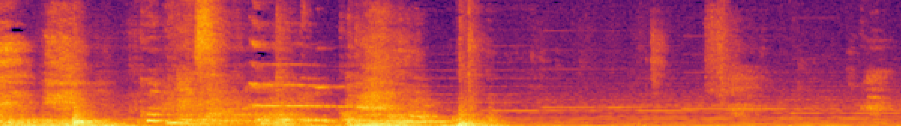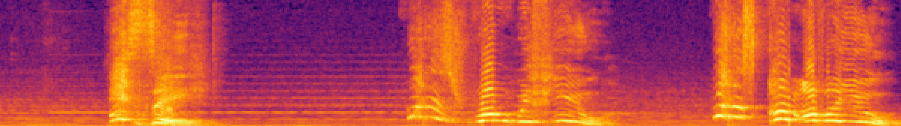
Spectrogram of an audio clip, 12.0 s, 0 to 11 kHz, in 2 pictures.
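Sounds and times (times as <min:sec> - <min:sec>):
soft music with held chords: 0:02.4 - 0:12.0.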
